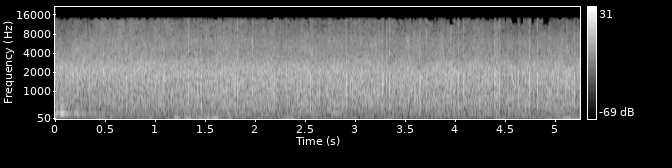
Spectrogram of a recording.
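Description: Sustained audience applause, a dense, steady wash of many hands clapping at an even loudness throughout, with no talking over it.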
